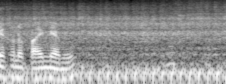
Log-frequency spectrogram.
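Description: Steady low drone of an engine running at idle, under a man's voice speaking one word at the start.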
